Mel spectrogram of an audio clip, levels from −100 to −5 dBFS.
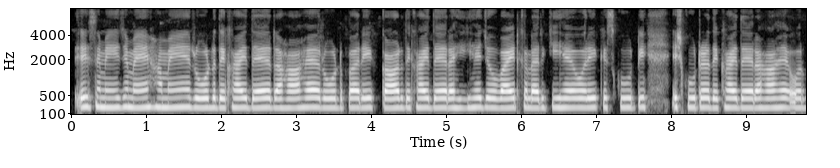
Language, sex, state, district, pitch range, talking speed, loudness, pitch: Hindi, female, Bihar, Begusarai, 215-220 Hz, 195 wpm, -16 LUFS, 215 Hz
